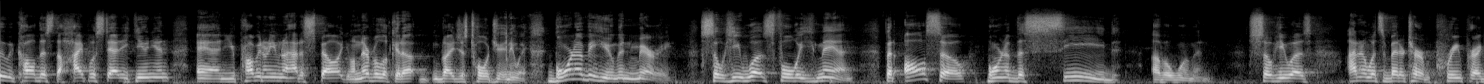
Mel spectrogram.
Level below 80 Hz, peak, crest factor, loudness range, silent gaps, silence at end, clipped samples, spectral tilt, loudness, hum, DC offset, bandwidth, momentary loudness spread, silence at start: -56 dBFS; 0 dBFS; 16 dB; 3 LU; none; 0 s; under 0.1%; -4.5 dB/octave; -17 LUFS; none; under 0.1%; 14 kHz; 8 LU; 0 s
